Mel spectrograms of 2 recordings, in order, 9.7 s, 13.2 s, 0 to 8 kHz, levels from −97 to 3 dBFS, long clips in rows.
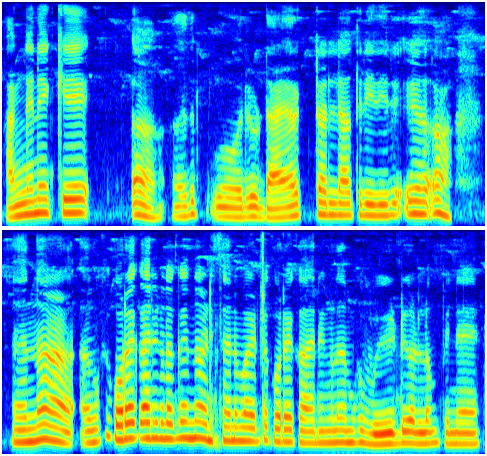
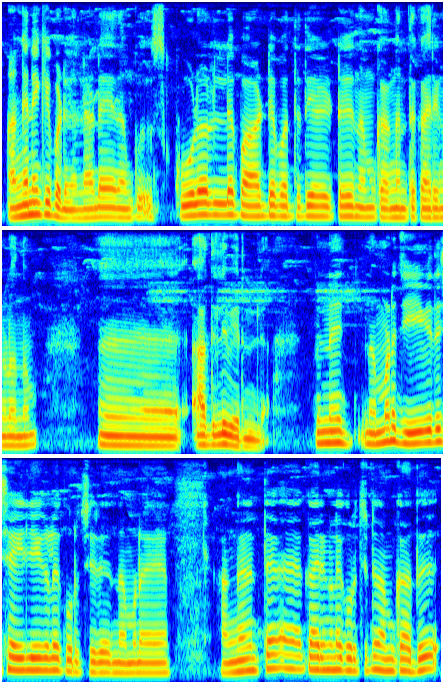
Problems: none marked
